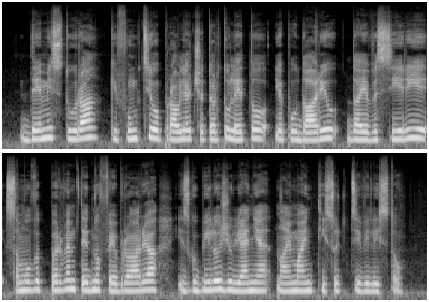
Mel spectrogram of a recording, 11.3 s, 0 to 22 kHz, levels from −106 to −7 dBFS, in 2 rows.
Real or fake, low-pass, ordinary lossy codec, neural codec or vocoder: real; 19.8 kHz; none; none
